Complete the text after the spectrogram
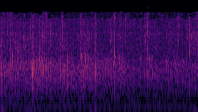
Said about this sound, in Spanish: ¿Alguien puede darle un aplauso al Señor?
